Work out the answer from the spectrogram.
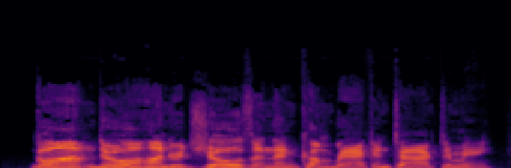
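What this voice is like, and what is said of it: Impression of Louis Anderson. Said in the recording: “my weird Corolla-esque impersonation of Louis Anderson”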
